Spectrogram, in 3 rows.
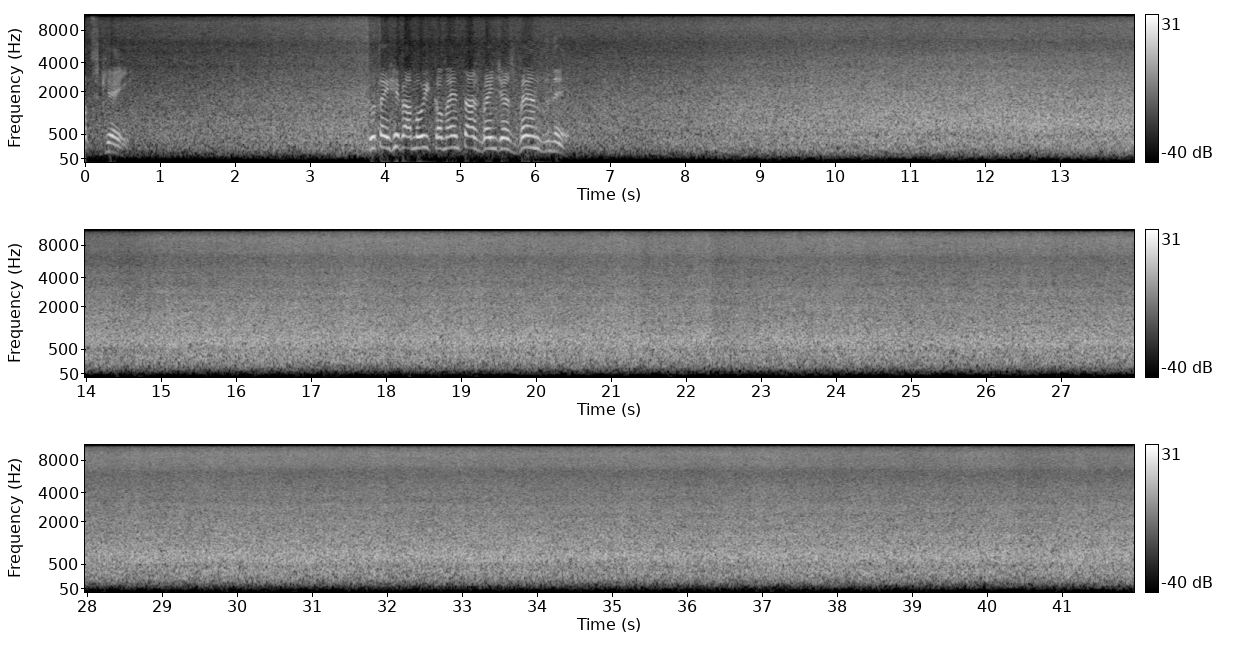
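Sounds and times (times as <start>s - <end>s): river rushing over weir: 0.0s - 41.9s.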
